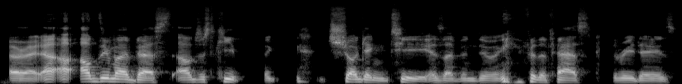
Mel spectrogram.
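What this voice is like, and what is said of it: Gravelly voice from a cold. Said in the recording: “You might be able to hear my voice. I got a bit of a cold... my voice is just a little more gravelly now than it usually is”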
